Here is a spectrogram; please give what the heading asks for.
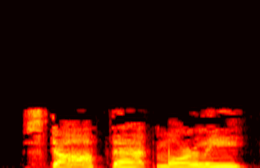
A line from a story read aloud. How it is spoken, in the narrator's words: I cried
